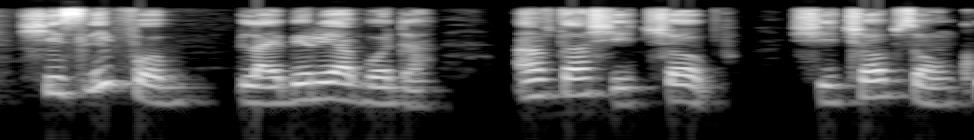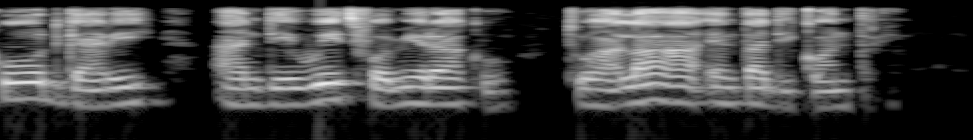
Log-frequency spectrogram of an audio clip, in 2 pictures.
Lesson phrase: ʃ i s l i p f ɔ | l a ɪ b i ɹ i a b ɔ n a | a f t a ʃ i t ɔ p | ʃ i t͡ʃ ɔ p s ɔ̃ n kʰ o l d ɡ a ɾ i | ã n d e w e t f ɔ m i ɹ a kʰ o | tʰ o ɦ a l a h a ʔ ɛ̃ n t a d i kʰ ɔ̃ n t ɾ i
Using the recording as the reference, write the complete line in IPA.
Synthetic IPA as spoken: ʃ i s l i p f ɔ | l a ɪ b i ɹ i a b ɔ d a | a f t a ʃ i t͡ʃ ɔ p | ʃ i t͡ʃ ɔ p s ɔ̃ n kʰ o l d ɡ a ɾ i | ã n d e w e t f ɔ m i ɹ a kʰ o | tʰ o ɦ a l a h a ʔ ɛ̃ n t a d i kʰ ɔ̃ n t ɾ i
